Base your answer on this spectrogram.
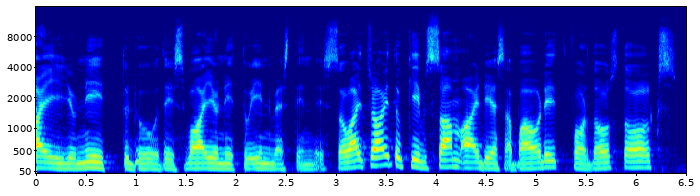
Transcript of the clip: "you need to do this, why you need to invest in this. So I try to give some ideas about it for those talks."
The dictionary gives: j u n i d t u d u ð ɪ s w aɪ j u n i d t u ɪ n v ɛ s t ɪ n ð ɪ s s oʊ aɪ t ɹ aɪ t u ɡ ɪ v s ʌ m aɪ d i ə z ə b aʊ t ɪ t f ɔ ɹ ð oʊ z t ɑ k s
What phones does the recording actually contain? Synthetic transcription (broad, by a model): j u n i d t u d u ð ɪ s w aɪ j u n i d t u ɪ n v ɛ s t ɪ n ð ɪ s s oʊ aɪ t ɹ aɪ t u ɡ ɪ v s ʌ m aɪ d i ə s ə b aʊ t ɪ t f ɔ ɹ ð oʊ s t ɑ k s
